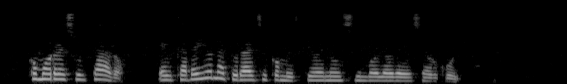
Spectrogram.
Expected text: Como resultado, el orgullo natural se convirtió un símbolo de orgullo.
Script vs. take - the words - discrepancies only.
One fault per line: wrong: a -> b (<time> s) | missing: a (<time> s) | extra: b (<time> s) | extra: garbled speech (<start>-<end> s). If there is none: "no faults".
wrong: orgullo -> cabello (1.8 s)
extra: en (3.2 s)
extra: ese (4.1 s)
